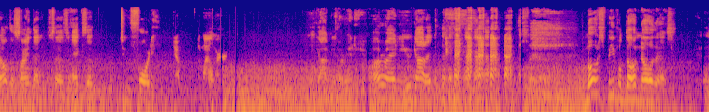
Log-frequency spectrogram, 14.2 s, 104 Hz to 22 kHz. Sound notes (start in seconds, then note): 5.2 tires rumble; 8.7 both laugh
